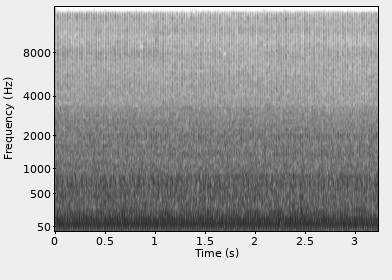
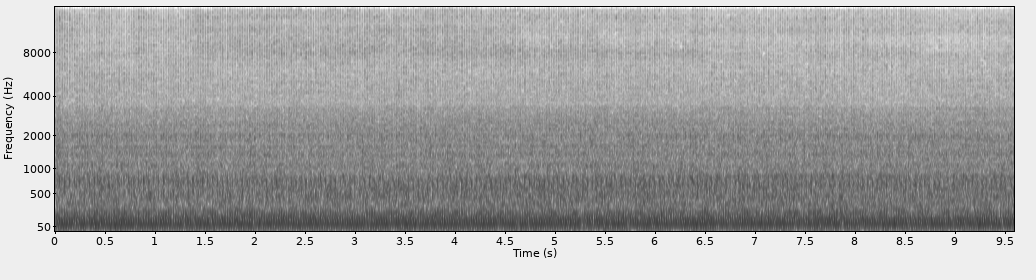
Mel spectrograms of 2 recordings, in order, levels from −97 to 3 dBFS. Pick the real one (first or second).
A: first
